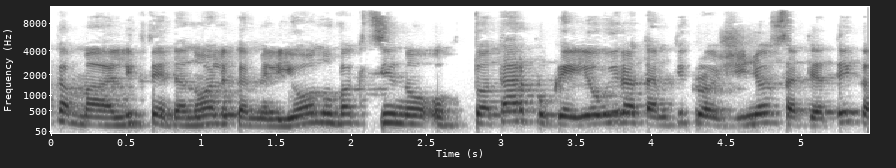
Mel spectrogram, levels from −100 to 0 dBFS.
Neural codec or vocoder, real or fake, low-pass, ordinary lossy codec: none; real; 10.8 kHz; MP3, 64 kbps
